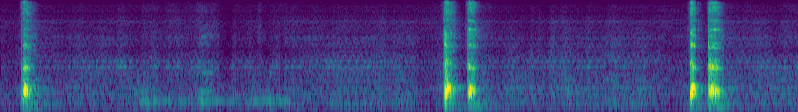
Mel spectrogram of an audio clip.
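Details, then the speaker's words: AI-made imitation of a female character with strong, throat-hurting hiccups lasting about an hour while her back is rubbed: five sharp hiccups in a quiet room, one single and two close pairs. "this is got be the strongest case hiccup I'm had a long time it's really hurting my throat"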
